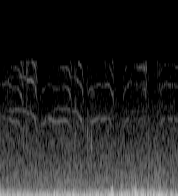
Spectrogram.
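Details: Starling calling at breakfast: a few thin, arched notes that rise and fall, fairly soft against steady low rumbling noise.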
